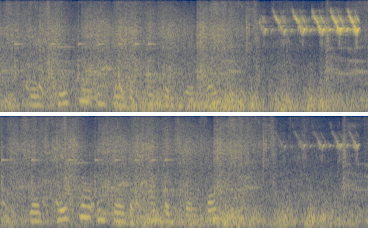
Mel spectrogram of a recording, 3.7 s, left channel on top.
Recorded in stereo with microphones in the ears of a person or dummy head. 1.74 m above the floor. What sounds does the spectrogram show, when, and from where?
0.3 s a woman speaking: 50° right (ahead or behind)
2.6 s a bird: 50° left (ahead or behind)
